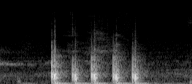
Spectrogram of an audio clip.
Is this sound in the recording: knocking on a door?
yes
